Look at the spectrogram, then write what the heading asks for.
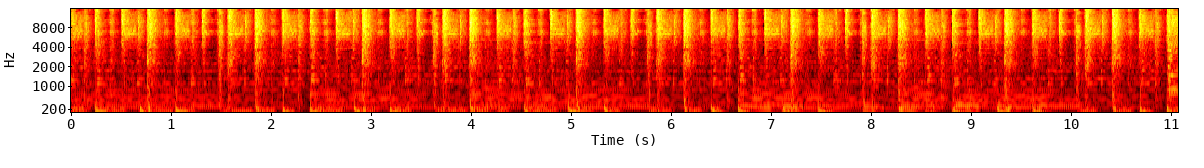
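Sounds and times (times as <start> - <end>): music with deep beat and held tones: 0.0 - 11.0.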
